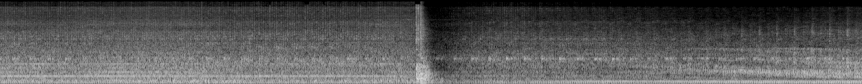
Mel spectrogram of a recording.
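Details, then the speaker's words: 2001 Ford Excursion XLT 7.3L Powerstroke diesel, 4WD, 207k miles, 5" turbo-back exhaust, mild tow tune; heard from outside at warm idle, steady even clatter, no misses or extra knocks, door thump midway, no blow-by; normal healthy idle. "All right, let me get out so you can hear it idle. No blow by."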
